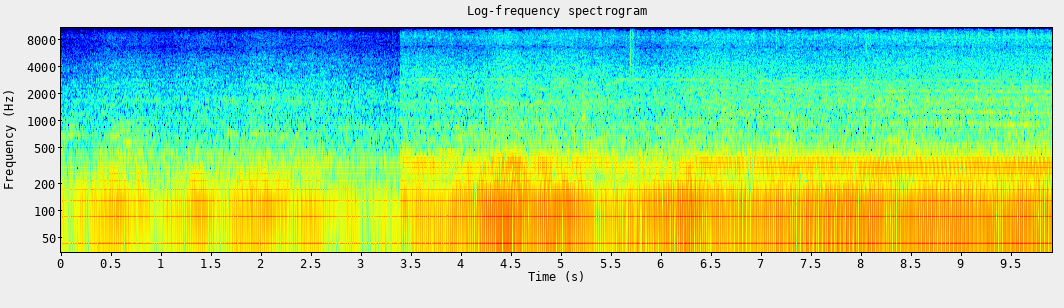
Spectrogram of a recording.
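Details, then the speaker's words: BMW E46 M3 first start after VANOS rebuild and valve adjustment: even idle rising into clean revs and settling back, initially working itself out, then no rattles or stumbles; runs smoothly. "Let's start it up, see how it goes. Working itself out, working itself out."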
